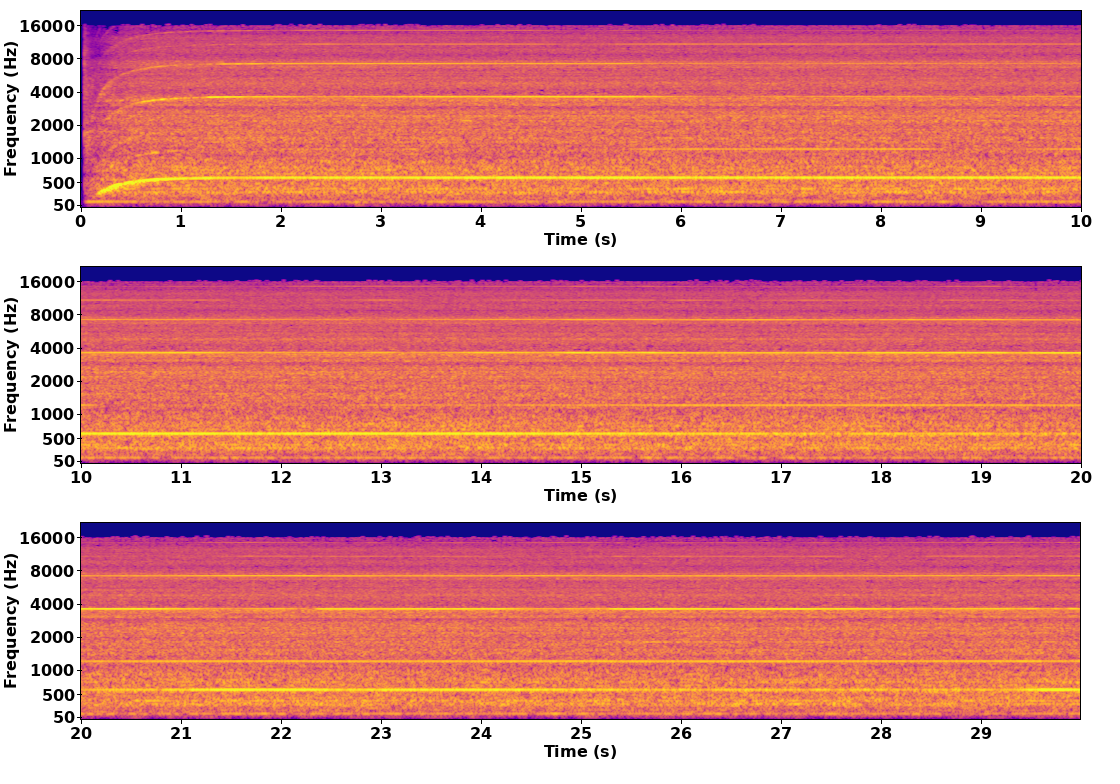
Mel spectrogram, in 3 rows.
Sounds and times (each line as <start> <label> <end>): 0.0 vacuum cleaner turning on, running and turning off 29.9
